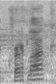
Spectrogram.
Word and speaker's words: kreplach: And then we have the fried krepla. Am I saying that right? I think so. Kreplach? Yeah, kreplach. Or la.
